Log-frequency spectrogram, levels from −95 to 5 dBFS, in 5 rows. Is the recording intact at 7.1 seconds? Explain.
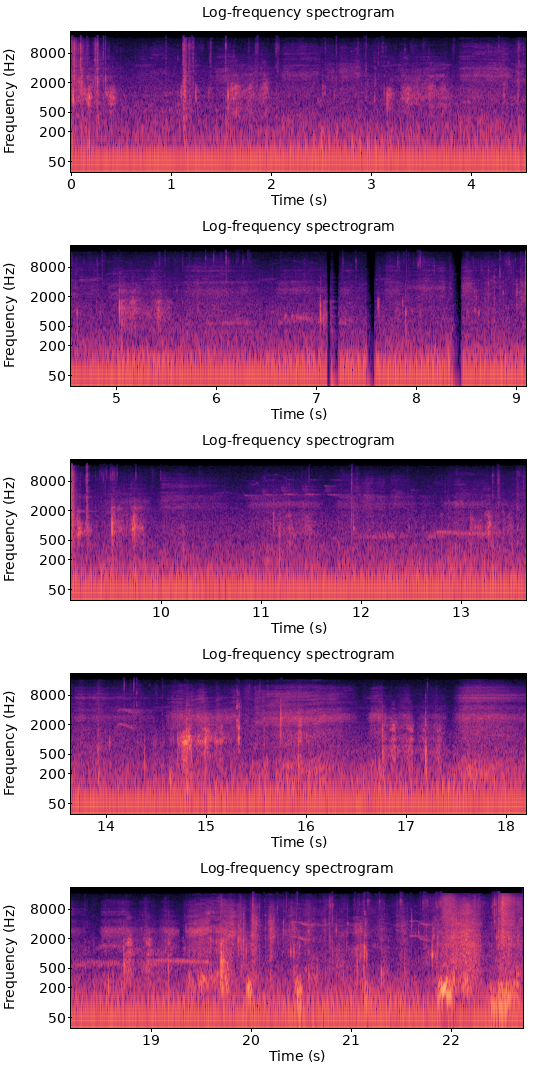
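No. A short stall from a late packet hits at 7.11–7.17 s and again at 7.17–7.25 s: the jitter buffer ran dry, so the last sound was stretched about 35 ms, then 60 ms, until the packet arrived. Nothing is lost, but the sound hangs with a faint buzz or dip.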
